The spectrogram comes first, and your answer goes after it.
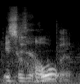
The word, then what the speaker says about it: Hulbert: It's Hulbert. Hulbert. Yeah. Hulbert. Hole is its own thing.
